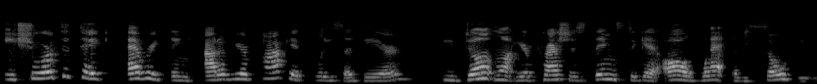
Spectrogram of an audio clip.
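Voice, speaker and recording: A woman voicing a gentle, practical mother in a storybook. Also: medium pitch, lively intonation, a little slow, highs cut off, close to an everyday voice. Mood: instructing. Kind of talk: storybook character voice.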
